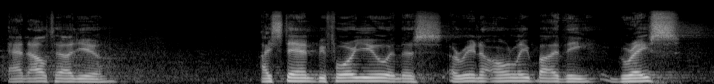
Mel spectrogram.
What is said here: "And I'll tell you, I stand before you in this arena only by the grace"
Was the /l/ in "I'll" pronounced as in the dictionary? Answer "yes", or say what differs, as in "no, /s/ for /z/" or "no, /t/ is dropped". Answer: yes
